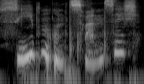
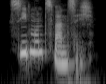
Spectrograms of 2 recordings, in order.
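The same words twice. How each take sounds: First: Slow, questioning wonder; astonished echo. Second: Confident answer. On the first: Boy hears how many rabbits there are, slowly astonished. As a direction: draw it out as an amazed question. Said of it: "Jürgen machte einen runden Mund". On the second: Boy answers the sum confidently. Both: A narrator's reading.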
